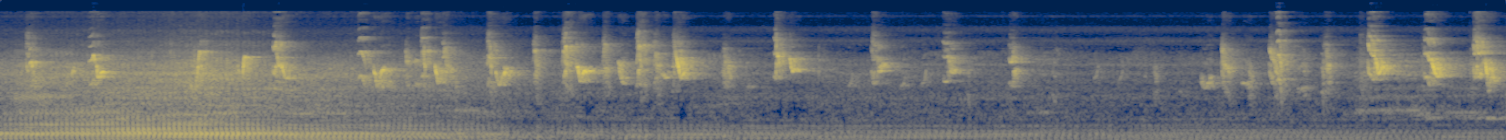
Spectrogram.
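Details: Cucak kombo, described as gacor, singing: a rapid series of sharp, high chirps and short whistled notes, some in quick bursts. A low rumble like a passing vehicle is heard near the start.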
